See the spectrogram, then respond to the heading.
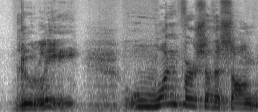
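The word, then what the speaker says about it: Dula: County, North Carolina by a man named Tom Doula whose name was actually pronounced Douly.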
